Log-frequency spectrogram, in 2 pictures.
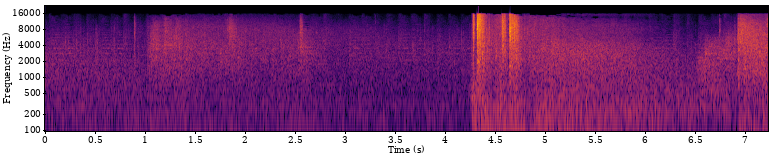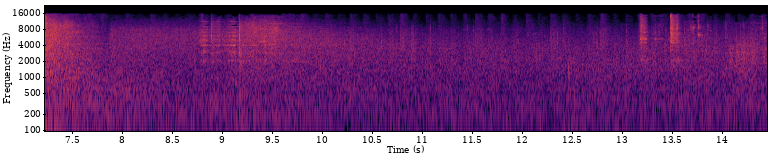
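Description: A ship's engine rumbles low and steadily.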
